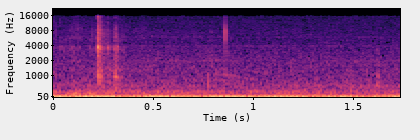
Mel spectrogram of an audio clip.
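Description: A few scattered keystrokes on a computer keyboard, with one quick double click near the start and isolated taps after, faint over a steady low hum.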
